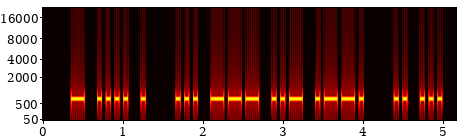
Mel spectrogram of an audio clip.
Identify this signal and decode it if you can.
Morse code, heard as a keyed tone, about 21 wpm, 700 Hz. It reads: THE SOUP IS
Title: Sentences from Top 1600 Words 22wpm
